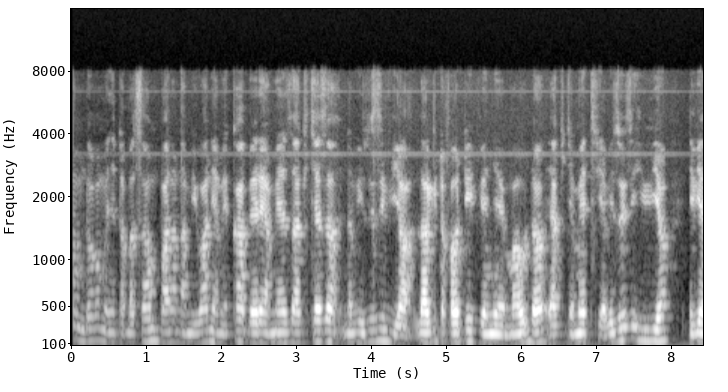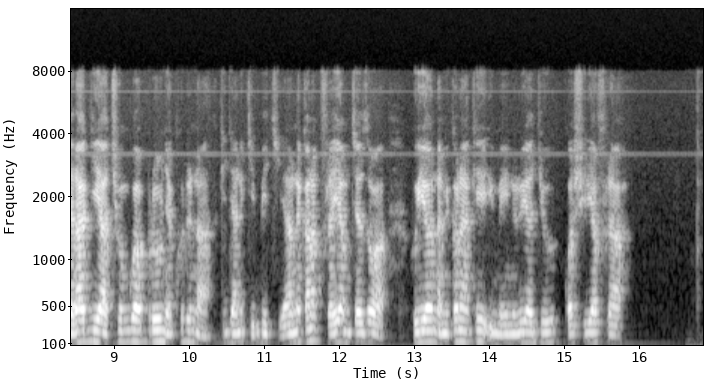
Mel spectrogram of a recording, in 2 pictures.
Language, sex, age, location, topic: Swahili, female, 50+, Nairobi, education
